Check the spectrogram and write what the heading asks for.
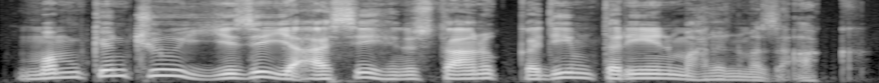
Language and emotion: Kashmiri, neutral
